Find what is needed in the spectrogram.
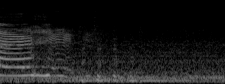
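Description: A toddler crying: the tail of a high wail that falls slightly and ends about half a second in, followed by faint low sounds. The cry comes as he is held at the edge of the cold pool water he dislikes.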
